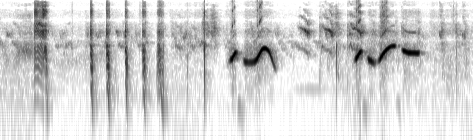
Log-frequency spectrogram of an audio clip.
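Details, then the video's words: A hand-tame female Indian ringneck parrot giving a run of quick clicks and a chattering burst, then two slurred, whistled wavering phrases, in a quiet room. "indinan rose Ringneck parrot female talking"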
